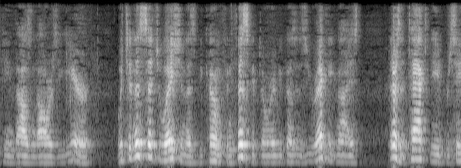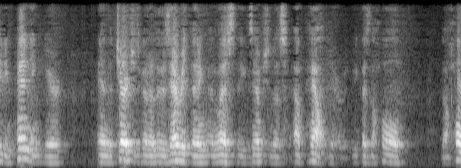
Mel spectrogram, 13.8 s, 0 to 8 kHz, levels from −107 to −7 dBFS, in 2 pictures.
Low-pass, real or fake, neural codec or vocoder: 7.2 kHz; real; none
